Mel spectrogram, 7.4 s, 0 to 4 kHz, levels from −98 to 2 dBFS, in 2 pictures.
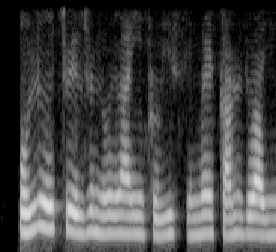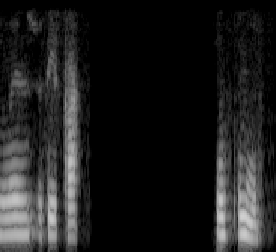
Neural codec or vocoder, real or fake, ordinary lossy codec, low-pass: codec, 16 kHz, 0.5 kbps, FunCodec, trained on Chinese and English, 25 frames a second; fake; none; 3.6 kHz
